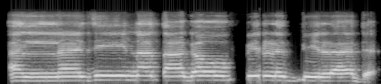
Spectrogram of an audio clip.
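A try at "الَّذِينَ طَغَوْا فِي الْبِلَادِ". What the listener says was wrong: Togo, ulang, bukan ta tapi to.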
